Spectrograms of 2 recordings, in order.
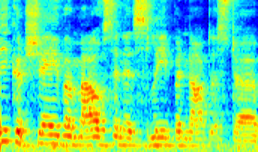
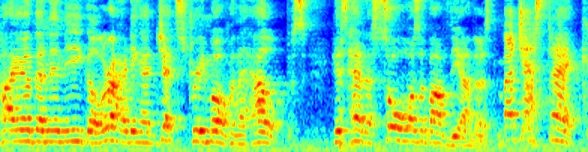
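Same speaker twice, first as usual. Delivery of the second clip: high, fake Scottish commentator accent. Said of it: "through my fake Scottish accent".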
